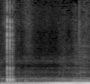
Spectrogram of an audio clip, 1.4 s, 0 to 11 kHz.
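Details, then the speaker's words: Mazda 6 1.8 naturally aspirated 120 hp with the muffler gutted and no exhaust valve fitted, heard from inside the cabin: a loud, deep, steady boom that swells slightly with revs. Exhaust drone from the gutted muffler. "mais ça bourdonne trop c'est que j'aurais dû mettre un clapet j'aurais pas dû vider le silencieux sans mettre de clapet parce que ça bourdonne c'est désagréable"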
